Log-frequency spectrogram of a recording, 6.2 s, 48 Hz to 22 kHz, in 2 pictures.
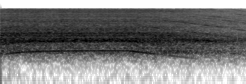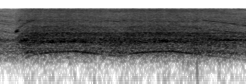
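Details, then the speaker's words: Electric drill, an inductive load, run at full trigger from a Reliable Electric 800W pure sine inverter with a momentary high current draw: a high, steady motor whine at even speed with only slight wavering. The inverter handles it with no problem. "And momentarily it's drawing a lot of current, but nevertheless this thing has no problem at all."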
